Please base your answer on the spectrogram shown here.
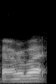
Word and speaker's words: Arawak: Is that how you pronounce it? Yeah, Camp Arawak.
